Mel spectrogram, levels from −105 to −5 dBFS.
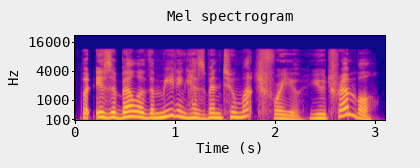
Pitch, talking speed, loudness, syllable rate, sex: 210 Hz, 230 wpm, -19 LUFS, 5.8 syllables/s, female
